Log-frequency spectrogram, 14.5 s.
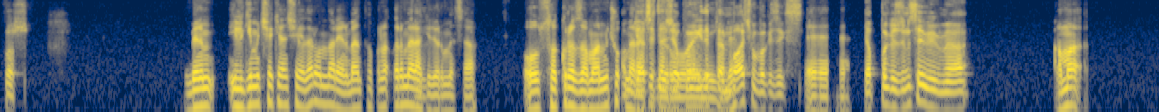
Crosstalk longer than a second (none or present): present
